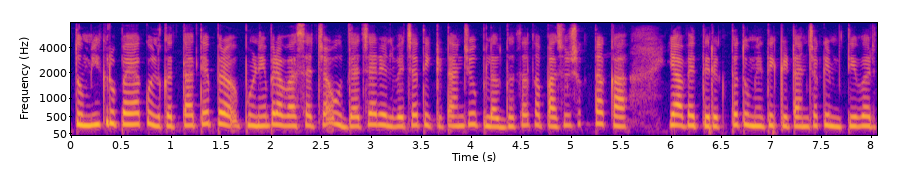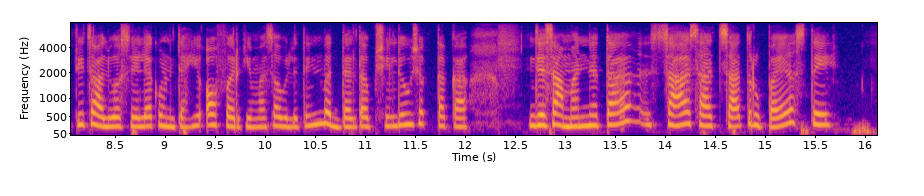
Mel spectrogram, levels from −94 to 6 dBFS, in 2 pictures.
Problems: constant background noise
